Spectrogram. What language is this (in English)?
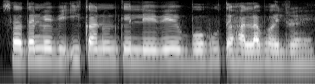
Bhojpuri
